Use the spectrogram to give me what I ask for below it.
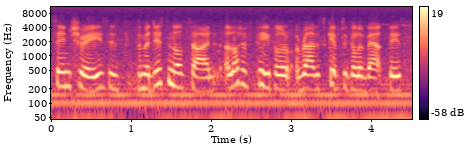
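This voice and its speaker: Amid noticeable background noise, a woman talks at a moderate pace with fairly even intonation. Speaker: immigrant family member in documentary. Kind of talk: documentary interview. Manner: halting, with many fillers.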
